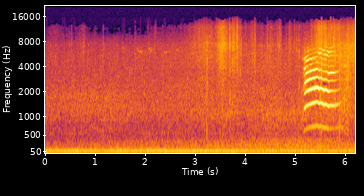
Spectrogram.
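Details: Stray black cat gives a single drawn-out meow near the end, clear stacked harmonics rising then level, after several seconds of steady low engine-like rumble and faint rustling.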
